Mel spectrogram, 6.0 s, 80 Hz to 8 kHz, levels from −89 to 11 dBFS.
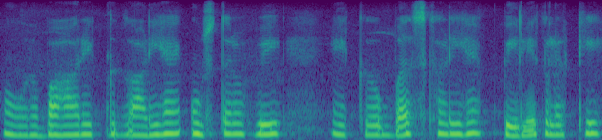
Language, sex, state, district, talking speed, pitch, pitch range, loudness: Hindi, female, Himachal Pradesh, Shimla, 150 wpm, 210 Hz, 200-220 Hz, -17 LUFS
